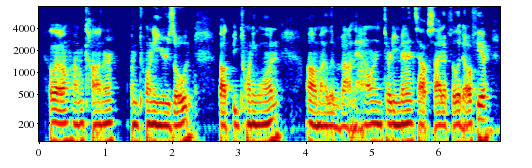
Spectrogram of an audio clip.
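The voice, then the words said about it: Out of breath, breathless speech. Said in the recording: “You can tell I'm out of breath. Can't even breathe.”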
